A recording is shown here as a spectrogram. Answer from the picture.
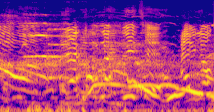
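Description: Several children's high voices calling out and chattering over one another, their pitch sliding up and down.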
